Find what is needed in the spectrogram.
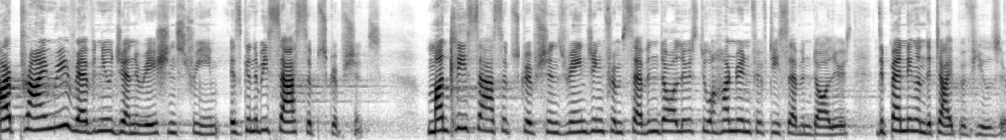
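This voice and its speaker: A woman projects a raised, high-pitched voice with a bright, sharp tone at a fairly quick pace. Her loudness swings widely while her pitch variation stays ordinary. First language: Pashto. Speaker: startup founder. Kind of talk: sales pitch. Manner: animated.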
